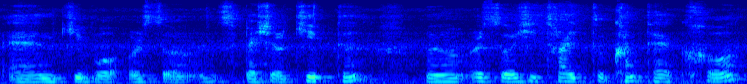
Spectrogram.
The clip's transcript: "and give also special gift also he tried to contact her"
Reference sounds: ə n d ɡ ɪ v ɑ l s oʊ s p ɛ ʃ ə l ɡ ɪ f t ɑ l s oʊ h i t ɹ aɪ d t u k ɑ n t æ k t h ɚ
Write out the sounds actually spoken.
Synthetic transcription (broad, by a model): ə n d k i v ɑ l s oʊ s p ɛ ʃ ə l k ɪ p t ɑ l s oʊ h i t ɹ aɪ d t u k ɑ n t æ k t h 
